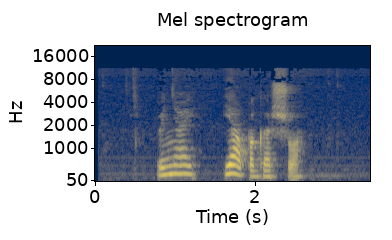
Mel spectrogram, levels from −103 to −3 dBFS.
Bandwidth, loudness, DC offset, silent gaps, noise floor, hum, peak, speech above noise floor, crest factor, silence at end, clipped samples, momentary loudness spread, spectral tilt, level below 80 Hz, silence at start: 11.5 kHz; -24 LUFS; under 0.1%; none; -61 dBFS; none; -8 dBFS; 38 dB; 18 dB; 0.85 s; under 0.1%; 12 LU; -5 dB/octave; -60 dBFS; 0.8 s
